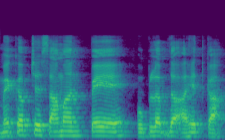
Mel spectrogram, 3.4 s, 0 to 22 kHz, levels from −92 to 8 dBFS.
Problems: background sounds at intervals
